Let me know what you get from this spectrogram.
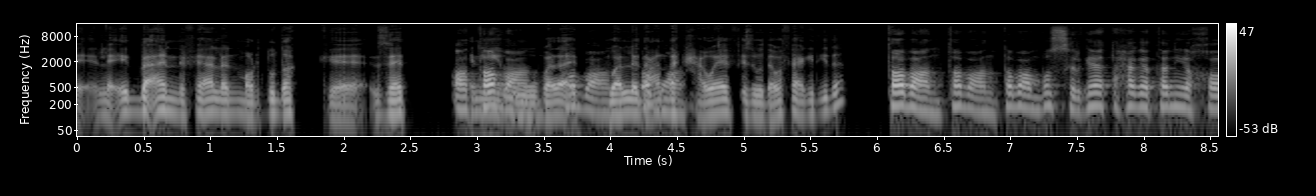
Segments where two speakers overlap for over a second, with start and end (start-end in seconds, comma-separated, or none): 2.9-4.6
